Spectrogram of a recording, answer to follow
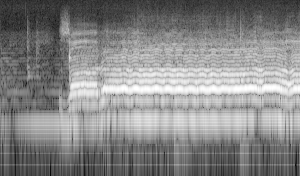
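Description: Kashmiri song: a singer rises into a long held note with vibrato about a second in, over a steady drone.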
